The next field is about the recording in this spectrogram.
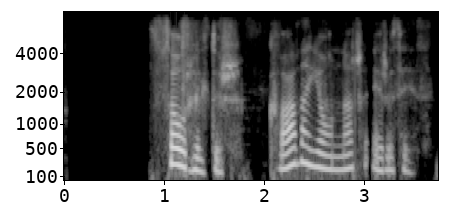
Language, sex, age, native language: Icelandic, female, 40-49, Icelandic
